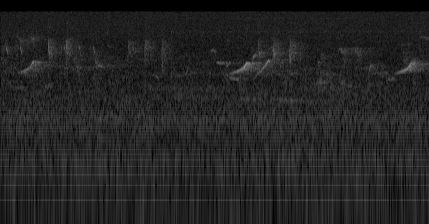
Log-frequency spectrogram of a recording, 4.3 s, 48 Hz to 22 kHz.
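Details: Common redstart, 15 June 2023, giving two thin, rising whistled contact calls over a steady low rumble; marsh frogs croak in the same recording.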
